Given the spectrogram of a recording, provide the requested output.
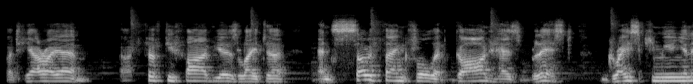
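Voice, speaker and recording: A man's voice: on the high side, low-quality recording. A man in his seventies giving a grateful church testimony in an earnest, reflective way. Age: 70s. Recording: soft music behind.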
